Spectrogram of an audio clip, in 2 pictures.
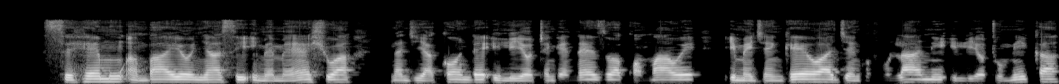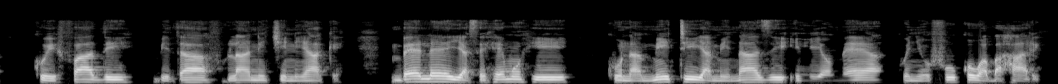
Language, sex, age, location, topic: Swahili, male, 18-24, Mombasa, government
